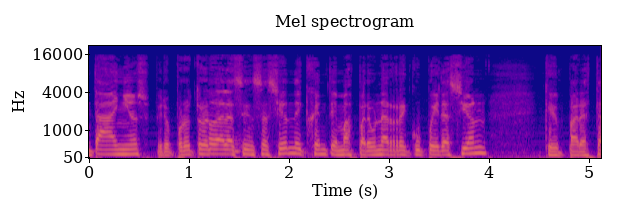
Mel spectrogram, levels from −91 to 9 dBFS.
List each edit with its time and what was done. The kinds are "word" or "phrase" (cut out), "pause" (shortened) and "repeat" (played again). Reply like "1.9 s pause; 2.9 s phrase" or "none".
1.2 s word; 2.2 s word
